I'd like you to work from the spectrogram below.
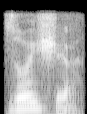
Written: zoysia

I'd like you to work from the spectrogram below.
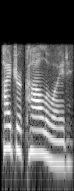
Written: hydrocolloid

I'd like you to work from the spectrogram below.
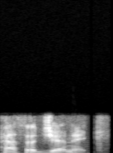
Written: pathogenic

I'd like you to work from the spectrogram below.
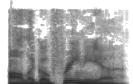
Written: oligophrenia

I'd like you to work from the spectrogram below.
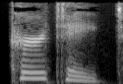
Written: curtate

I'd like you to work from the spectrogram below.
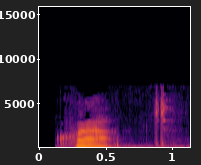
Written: crapped

